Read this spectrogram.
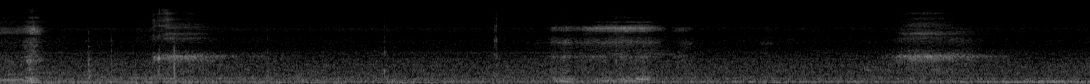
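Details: Girl snoring loudly: several short, snorting, nasal snores a few seconds apart, some with a whistling edge, over a steady background hum.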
